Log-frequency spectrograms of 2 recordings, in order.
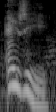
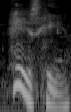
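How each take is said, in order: First: The h sounds are dropped from both words. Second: The h sounds are pronounced in both words. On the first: The speaker calls it wrong. "I've got a lot of difficulty with them" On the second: The speaker calls it right. "I should say has he"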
